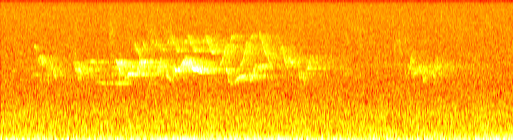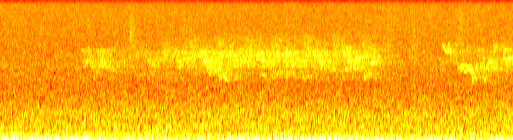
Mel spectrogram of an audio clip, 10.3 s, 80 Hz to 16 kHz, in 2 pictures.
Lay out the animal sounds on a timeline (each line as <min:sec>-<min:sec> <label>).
0:00.0-0:06.5 Red-eyed Vireo (Vireo olivaceus)
0:00.5-0:01.4 Wood Thrush (Hylocichla mustelina)
0:00.7-0:02.8 Scarlet Tanager (Piranga olivacea)
0:01.4-0:03.1 Chestnut-sided Warbler (Setophaga pensylvanica)
0:06.7-0:09.1 Ovenbird (Seiurus aurocapilla)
